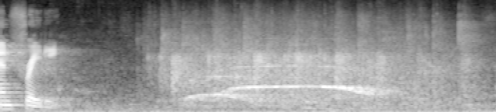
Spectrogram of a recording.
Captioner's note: group applauding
